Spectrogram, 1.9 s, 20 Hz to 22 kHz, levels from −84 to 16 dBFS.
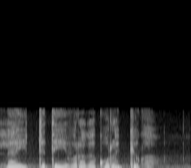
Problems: low volume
